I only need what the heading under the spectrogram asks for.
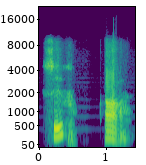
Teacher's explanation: आ जो है वह विवृत स्वर है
